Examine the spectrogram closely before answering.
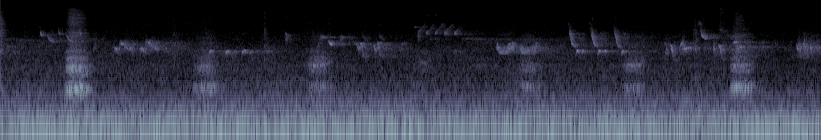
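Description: A woman exhales sharply in a steady rhythm.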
